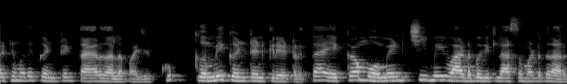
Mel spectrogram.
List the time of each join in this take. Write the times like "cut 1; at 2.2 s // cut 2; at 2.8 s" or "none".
cut 1; at 3.1 s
